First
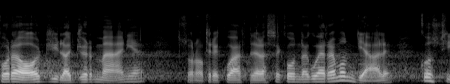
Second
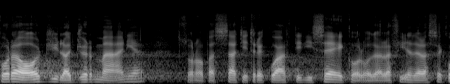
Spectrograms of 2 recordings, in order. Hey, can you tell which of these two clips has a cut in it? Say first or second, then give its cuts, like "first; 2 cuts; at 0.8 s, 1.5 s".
first; 2 cuts; at 2.0 s, 2.5 s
